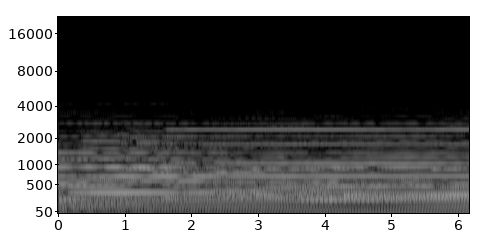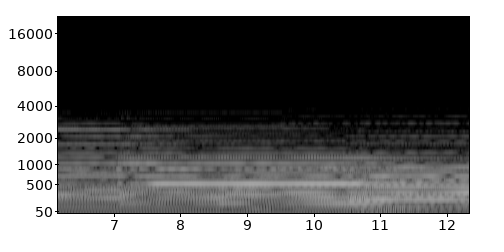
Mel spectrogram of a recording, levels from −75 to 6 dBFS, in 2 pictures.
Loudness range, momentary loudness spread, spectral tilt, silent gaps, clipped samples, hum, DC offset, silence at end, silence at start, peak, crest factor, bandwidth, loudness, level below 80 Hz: 7 LU; 8 LU; -10 dB/octave; none; under 0.1%; none; under 0.1%; 0 s; 0 s; -16 dBFS; 14 dB; 4.9 kHz; -29 LUFS; -52 dBFS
